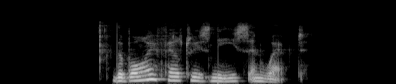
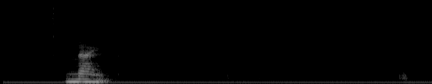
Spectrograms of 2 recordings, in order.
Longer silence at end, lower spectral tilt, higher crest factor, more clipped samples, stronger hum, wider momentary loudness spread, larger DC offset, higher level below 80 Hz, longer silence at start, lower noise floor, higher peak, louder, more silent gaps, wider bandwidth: first, 0.95 s vs 0.25 s; about the same, -7.5 dB/octave vs -8.5 dB/octave; about the same, 18 dB vs 22 dB; neither; neither; second, 23 LU vs 29 LU; neither; first, -58 dBFS vs -72 dBFS; first, 1 s vs 0.5 s; first, -85 dBFS vs -65 dBFS; first, -4 dBFS vs -24 dBFS; first, -21 LUFS vs -39 LUFS; neither; second, 7.6 kHz vs 16 kHz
